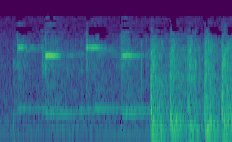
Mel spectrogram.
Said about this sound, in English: Finally! Why must he pound on the door?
